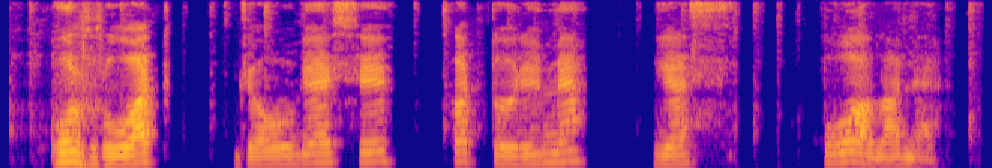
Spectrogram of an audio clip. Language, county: Lithuanian, Klaipėda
